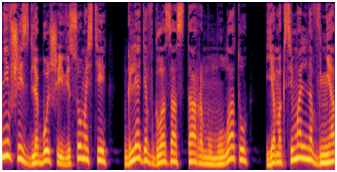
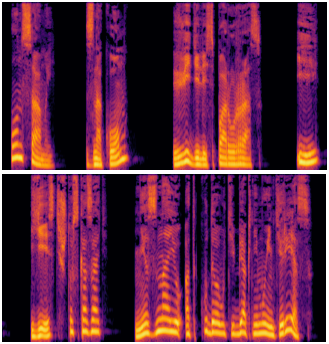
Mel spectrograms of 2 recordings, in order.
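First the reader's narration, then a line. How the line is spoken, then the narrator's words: Slow speech. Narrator (Russian): медленно произнес я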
